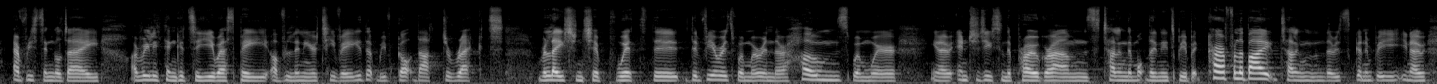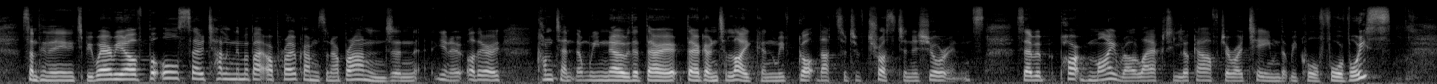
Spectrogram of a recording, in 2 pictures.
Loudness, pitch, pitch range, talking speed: -22 LUFS, 185 Hz, 175-205 Hz, 230 wpm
